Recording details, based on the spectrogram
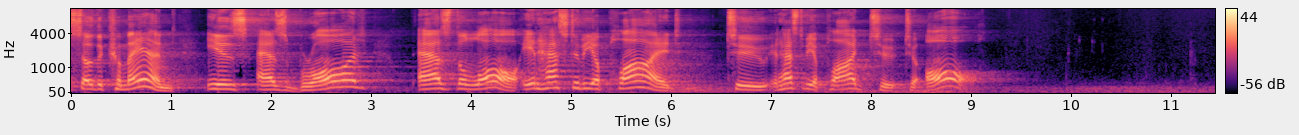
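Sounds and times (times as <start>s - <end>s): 
speech: 0.1s - 9.1s
distant thunder rumble: 3.9s - 11.4s.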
